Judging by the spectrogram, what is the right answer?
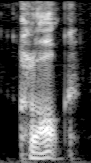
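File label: "clock", English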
